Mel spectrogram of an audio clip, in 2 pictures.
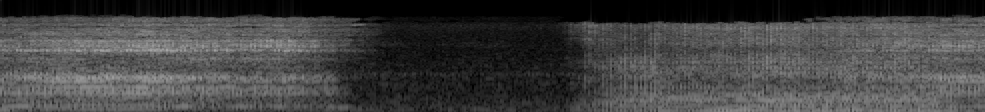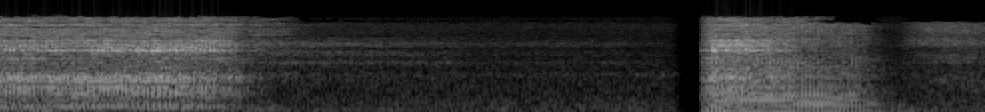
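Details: Man and woman snoring, recorded separately and combined to simulate sleeping together: very loud, long, rattling snores of several seconds each with short pauses; heavy snoring.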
